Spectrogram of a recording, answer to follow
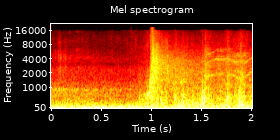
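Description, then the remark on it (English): A single sharp whip crack splits the air in a courtyard, bright and sudden, then trails into a rustling, swishing tail over a steady low rumble of heavy wheels rolling. “As I write this, I hear in the courtyard the rolling of heavy wheels and the cracking of whips.”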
